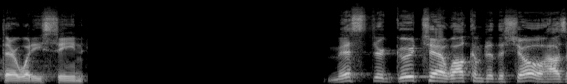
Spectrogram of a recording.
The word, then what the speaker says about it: Gutsche: Like, how do you actually pronounce it? Yeah, it's Ga. I get I get Gucci Gu.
